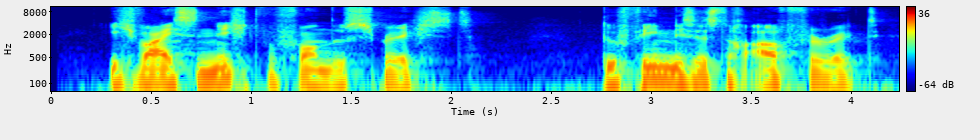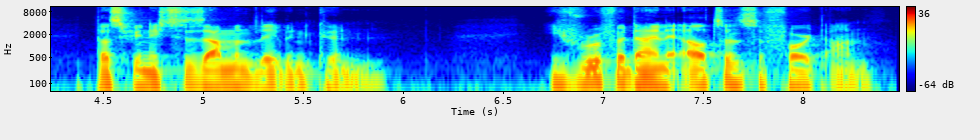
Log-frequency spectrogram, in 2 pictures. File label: German American Accent with Open Mouth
